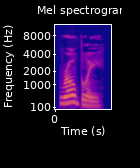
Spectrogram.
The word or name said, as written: robley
